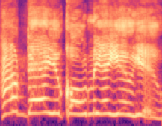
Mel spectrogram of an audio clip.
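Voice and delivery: slow, shrill, very high comic woman's voice. Repeating a line from a sitcom joke in a Monty Python woman's voice. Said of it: "in a Monty Python woman's voice".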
